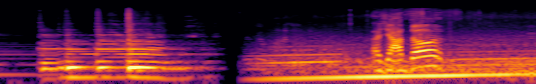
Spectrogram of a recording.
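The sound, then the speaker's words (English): Voices talk at first, then a steady, loud low engine drone takes over as a car carrying men with guns speeds along a road way outside any town or village, with more voices briefly rising over the constant hum. “Yeah, right, so this is one of those moments where you're, like, speeding down the road in a car with dudes with guns.”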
